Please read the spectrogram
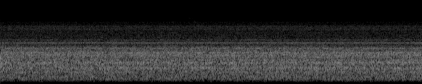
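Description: Steady, even hiss of background noise inside a car cabin, with no engine note or other distinct sound.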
